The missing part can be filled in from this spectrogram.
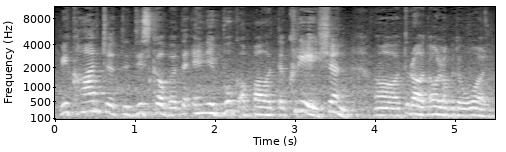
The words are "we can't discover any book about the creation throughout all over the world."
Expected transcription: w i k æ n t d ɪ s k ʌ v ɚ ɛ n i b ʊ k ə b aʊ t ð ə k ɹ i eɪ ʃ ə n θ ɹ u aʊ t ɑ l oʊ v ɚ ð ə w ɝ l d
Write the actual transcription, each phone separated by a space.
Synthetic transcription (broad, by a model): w i k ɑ n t d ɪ s k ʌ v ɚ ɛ n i b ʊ k ə b aʊ t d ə k ɹ i eɪ ʃ ə n t ɹ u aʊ t ɑ l oʊ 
